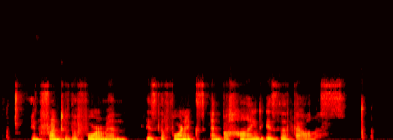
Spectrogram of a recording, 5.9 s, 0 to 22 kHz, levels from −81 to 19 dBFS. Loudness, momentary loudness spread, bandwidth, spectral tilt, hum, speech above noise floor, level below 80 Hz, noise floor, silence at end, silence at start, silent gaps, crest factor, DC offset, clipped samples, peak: -20 LUFS; 20 LU; 9.6 kHz; -6.5 dB/octave; none; 20 dB; -60 dBFS; -39 dBFS; 0.45 s; 0.2 s; none; 18 dB; under 0.1%; under 0.1%; -2 dBFS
